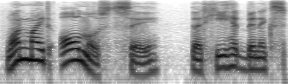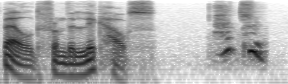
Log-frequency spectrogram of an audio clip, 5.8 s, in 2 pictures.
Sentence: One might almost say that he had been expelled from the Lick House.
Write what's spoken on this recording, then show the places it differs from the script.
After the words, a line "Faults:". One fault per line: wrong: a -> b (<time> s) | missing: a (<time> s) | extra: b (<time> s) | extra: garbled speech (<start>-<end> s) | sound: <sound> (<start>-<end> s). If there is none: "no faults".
One might almost say that he had been expelled from the Lick House.
Faults:
sound: sneeze (5.0-5.6 s)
